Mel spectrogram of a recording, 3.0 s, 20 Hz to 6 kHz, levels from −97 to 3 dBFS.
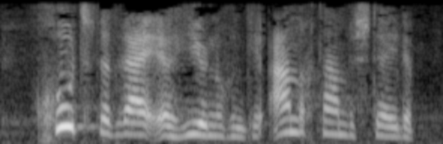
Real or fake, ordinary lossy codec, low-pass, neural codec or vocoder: real; none; 5.4 kHz; none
